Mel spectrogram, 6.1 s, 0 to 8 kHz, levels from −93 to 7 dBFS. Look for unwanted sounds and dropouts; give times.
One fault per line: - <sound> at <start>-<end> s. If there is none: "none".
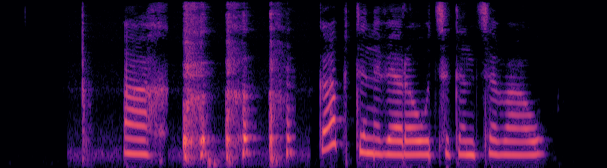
- thud at 0.8-1.0 s
- cough at 1.8-3.0 s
